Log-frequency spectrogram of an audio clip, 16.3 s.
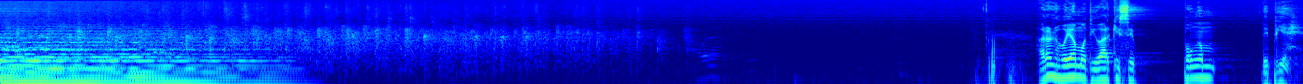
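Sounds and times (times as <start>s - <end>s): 
held keyboard chord: 0.0s - 3.9s
audience clapping: 0.0s - 8.8s
speech: 13.0s - 16.2s.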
